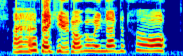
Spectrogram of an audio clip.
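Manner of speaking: trembling, wavering voice. Narrator voicing a young cleric who addresses you, in a quavering voice. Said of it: "addresses you in a quavering voice".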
